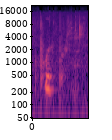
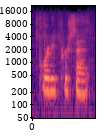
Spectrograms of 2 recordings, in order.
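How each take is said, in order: First: Forty percent whispered without voice; whispered retry. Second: Said in the usual way. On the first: Shown as a demonstration. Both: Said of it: "I think I said that wrong".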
